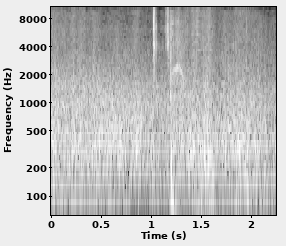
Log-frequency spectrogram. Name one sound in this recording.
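A body lands with a sudden thud on the ground.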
